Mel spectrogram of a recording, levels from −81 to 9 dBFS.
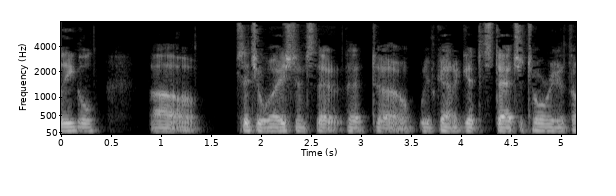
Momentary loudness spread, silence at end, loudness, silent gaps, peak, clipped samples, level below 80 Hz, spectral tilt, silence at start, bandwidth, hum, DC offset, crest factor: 10 LU; 0 s; -24 LUFS; none; -2 dBFS; under 0.1%; -44 dBFS; -5.5 dB/octave; 0 s; 8 kHz; none; under 0.1%; 20 dB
